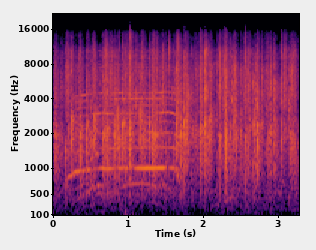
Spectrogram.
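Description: Audience applause, a steady wash of many hands clapping that holds fairly loud throughout, with a faint whistle tone briefly rising above it early on.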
